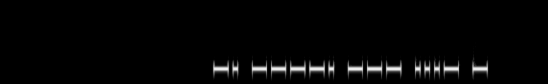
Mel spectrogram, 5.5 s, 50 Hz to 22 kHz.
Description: Morse code, heard as a keyed tone, about 25 wpm, 700 Hz. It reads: N9OVT
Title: USA Call Signs - 5 Characters - 25wpm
